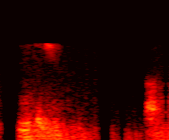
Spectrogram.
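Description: A woman's drawn-out 'uh' of hesitation, lasting about a second. The audio drops out briefly afterwards, and speech picks up again near the end.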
